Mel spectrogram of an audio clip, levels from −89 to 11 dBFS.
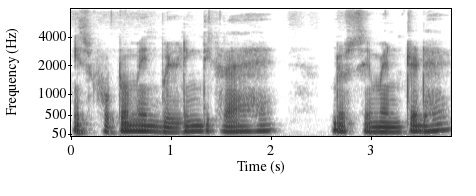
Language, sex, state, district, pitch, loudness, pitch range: Hindi, male, Jharkhand, Ranchi, 120 Hz, -17 LUFS, 110-130 Hz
